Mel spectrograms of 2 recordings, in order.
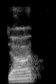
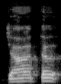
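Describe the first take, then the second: First: The final t is held without release. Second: The final t is fully released with a vowel. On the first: The speaker calls it wrong. "जबान touch रहती है ऊपर" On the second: The speaker calls it right. "अब जबान से बाहर आ गई"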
